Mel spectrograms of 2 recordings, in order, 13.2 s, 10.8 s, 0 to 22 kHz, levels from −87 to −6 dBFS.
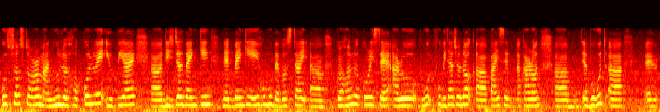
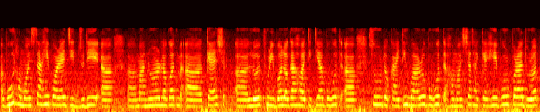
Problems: none marked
